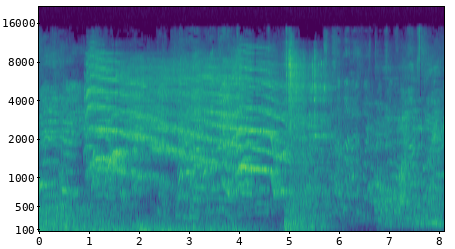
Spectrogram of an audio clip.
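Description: Haunted Mansion stretching-room show effect in the blackout: a shrill scream wavering up and down over a low rumble, ended by a sudden crash about five seconds in. Quieter scattered voices of the riders follow.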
